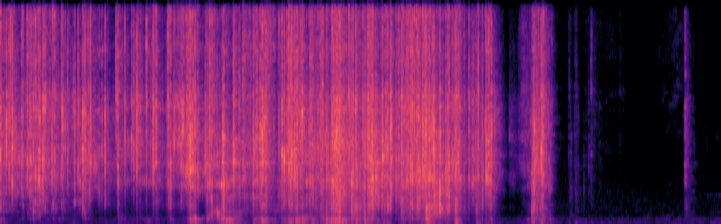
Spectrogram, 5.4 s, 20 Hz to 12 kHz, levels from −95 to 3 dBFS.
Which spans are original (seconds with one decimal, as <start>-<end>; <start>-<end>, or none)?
0.0-0.7; 3.9-5.4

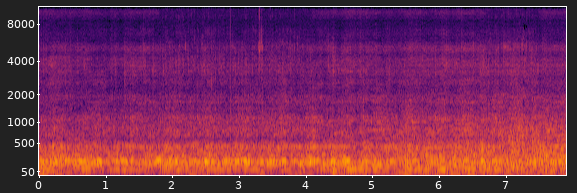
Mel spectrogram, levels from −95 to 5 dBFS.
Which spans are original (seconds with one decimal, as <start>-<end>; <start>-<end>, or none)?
1.8-4.1; 6.7-7.5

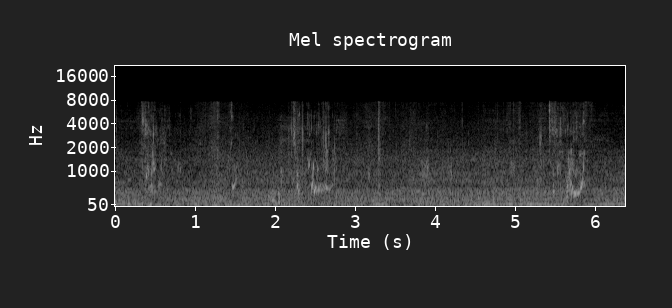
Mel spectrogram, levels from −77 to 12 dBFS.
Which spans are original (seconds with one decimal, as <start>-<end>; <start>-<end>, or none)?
1.0-4.6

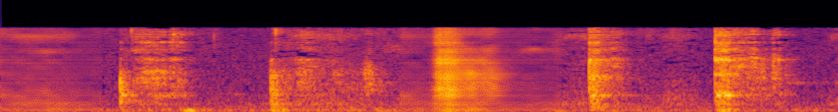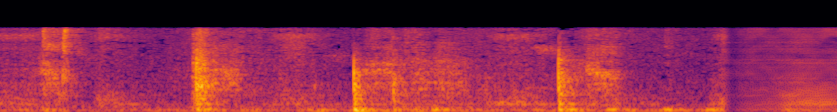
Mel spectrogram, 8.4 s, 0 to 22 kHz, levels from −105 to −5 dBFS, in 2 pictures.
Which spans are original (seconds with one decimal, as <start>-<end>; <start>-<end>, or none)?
0.5-2.0; 2.8-7.8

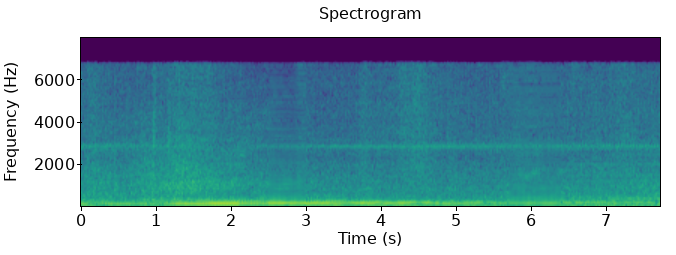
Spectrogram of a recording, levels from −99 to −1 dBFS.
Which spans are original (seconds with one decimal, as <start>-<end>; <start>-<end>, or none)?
0.0-2.5; 3.0-5.7; 6.4-7.7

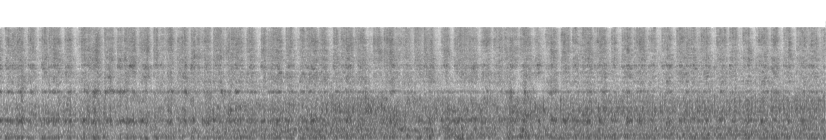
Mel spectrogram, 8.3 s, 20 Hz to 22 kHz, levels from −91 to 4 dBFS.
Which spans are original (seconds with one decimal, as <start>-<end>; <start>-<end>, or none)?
0.0-0.8; 2.3-3.7; 5.7-8.3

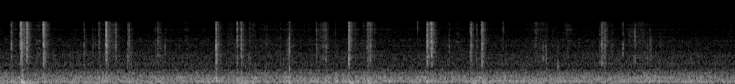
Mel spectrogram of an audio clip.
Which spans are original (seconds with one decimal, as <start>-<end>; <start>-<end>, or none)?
0.0-6.4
